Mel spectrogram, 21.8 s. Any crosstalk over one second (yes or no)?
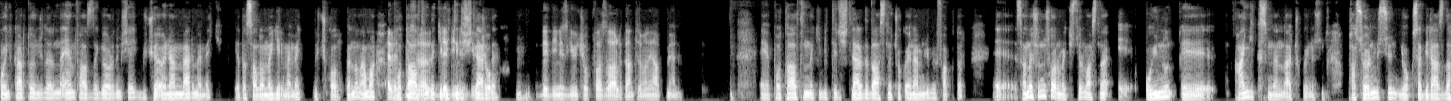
yes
